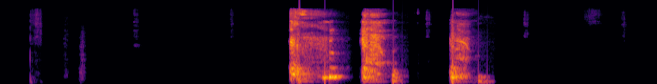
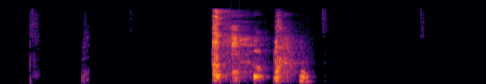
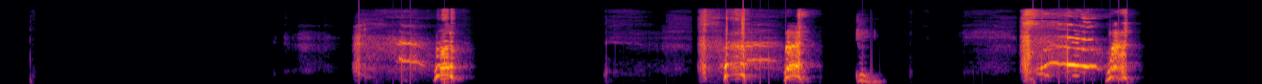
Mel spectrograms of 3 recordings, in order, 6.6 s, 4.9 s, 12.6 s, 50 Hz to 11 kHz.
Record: {
  "cough_length": "6.6 s",
  "cough_amplitude": 29283,
  "cough_signal_mean_std_ratio": 0.28,
  "three_cough_length": "4.9 s",
  "three_cough_amplitude": 29286,
  "three_cough_signal_mean_std_ratio": 0.22,
  "exhalation_length": "12.6 s",
  "exhalation_amplitude": 28800,
  "exhalation_signal_mean_std_ratio": 0.3,
  "survey_phase": "beta (2021-08-13 to 2022-03-07)",
  "age": "45-64",
  "gender": "Female",
  "wearing_mask": "No",
  "symptom_cough_any": true,
  "symptom_runny_or_blocked_nose": true,
  "symptom_onset": "5 days",
  "smoker_status": "Ex-smoker",
  "respiratory_condition_asthma": false,
  "respiratory_condition_other": false,
  "recruitment_source": "Test and Trace",
  "submission_delay": "1 day",
  "covid_test_result": "Positive",
  "covid_test_method": "RT-qPCR",
  "covid_ct_value": 19.3,
  "covid_ct_gene": "ORF1ab gene",
  "covid_ct_mean": 20.3,
  "covid_viral_load": "210000 copies/ml",
  "covid_viral_load_category": "Low viral load (10K-1M copies/ml)"
}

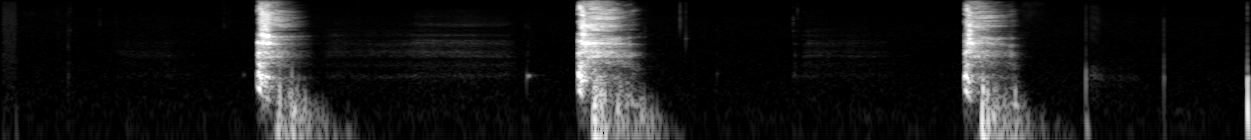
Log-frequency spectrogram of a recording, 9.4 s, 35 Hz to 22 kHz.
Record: {
  "three_cough_length": "9.4 s",
  "three_cough_amplitude": 8319,
  "three_cough_signal_mean_std_ratio": 0.25,
  "survey_phase": "beta (2021-08-13 to 2022-03-07)",
  "age": "18-44",
  "gender": "Female",
  "wearing_mask": "No",
  "symptom_none": true,
  "smoker_status": "Never smoked",
  "respiratory_condition_asthma": false,
  "respiratory_condition_other": false,
  "recruitment_source": "REACT",
  "submission_delay": "1 day",
  "covid_test_result": "Negative",
  "covid_test_method": "RT-qPCR"
}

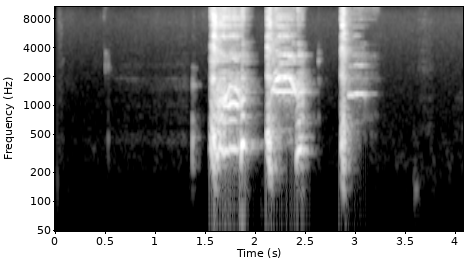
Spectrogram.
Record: {
  "three_cough_length": "4.1 s",
  "three_cough_amplitude": 32691,
  "three_cough_signal_mean_std_ratio": 0.37,
  "survey_phase": "beta (2021-08-13 to 2022-03-07)",
  "age": "45-64",
  "gender": "Female",
  "wearing_mask": "No",
  "symptom_cough_any": true,
  "smoker_status": "Ex-smoker",
  "respiratory_condition_asthma": false,
  "respiratory_condition_other": false,
  "recruitment_source": "REACT",
  "submission_delay": "1 day",
  "covid_test_result": "Negative",
  "covid_test_method": "RT-qPCR",
  "influenza_a_test_result": "Negative",
  "influenza_b_test_result": "Negative"
}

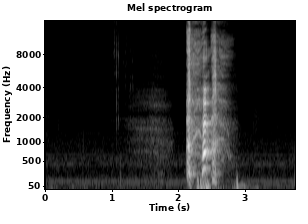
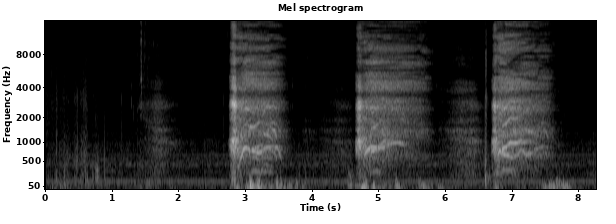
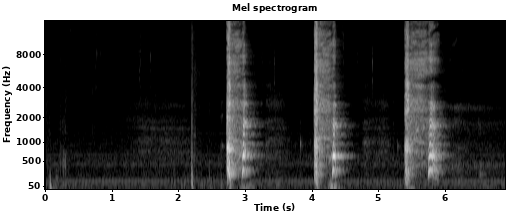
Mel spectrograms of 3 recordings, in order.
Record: {
  "cough_length": "3.8 s",
  "cough_amplitude": 25037,
  "cough_signal_mean_std_ratio": 0.2,
  "exhalation_length": "8.3 s",
  "exhalation_amplitude": 4979,
  "exhalation_signal_mean_std_ratio": 0.42,
  "three_cough_length": "6.9 s",
  "three_cough_amplitude": 17802,
  "three_cough_signal_mean_std_ratio": 0.26,
  "survey_phase": "beta (2021-08-13 to 2022-03-07)",
  "age": "65+",
  "gender": "Female",
  "wearing_mask": "No",
  "symptom_none": true,
  "smoker_status": "Ex-smoker",
  "respiratory_condition_asthma": false,
  "respiratory_condition_other": true,
  "recruitment_source": "REACT",
  "submission_delay": "1 day",
  "covid_test_result": "Negative",
  "covid_test_method": "RT-qPCR"
}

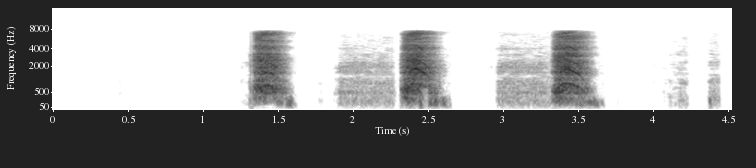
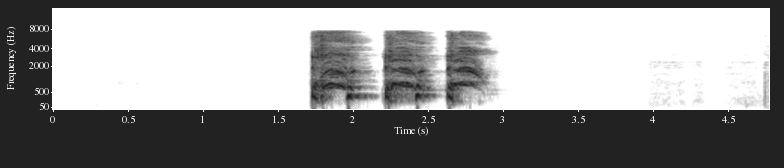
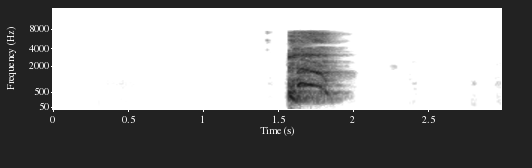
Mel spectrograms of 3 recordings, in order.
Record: {
  "exhalation_length": "4.5 s",
  "exhalation_amplitude": 21895,
  "exhalation_signal_mean_std_ratio": 0.3,
  "three_cough_length": "4.8 s",
  "three_cough_amplitude": 29142,
  "three_cough_signal_mean_std_ratio": 0.34,
  "cough_length": "3.0 s",
  "cough_amplitude": 28761,
  "cough_signal_mean_std_ratio": 0.24,
  "survey_phase": "beta (2021-08-13 to 2022-03-07)",
  "age": "18-44",
  "gender": "Female",
  "wearing_mask": "No",
  "symptom_none": true,
  "smoker_status": "Never smoked",
  "respiratory_condition_asthma": false,
  "respiratory_condition_other": false,
  "recruitment_source": "REACT",
  "submission_delay": "2 days",
  "covid_test_result": "Negative",
  "covid_test_method": "RT-qPCR"
}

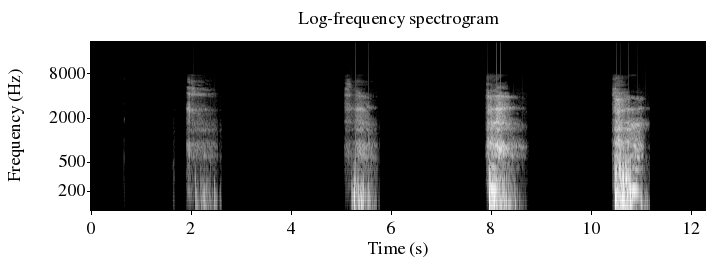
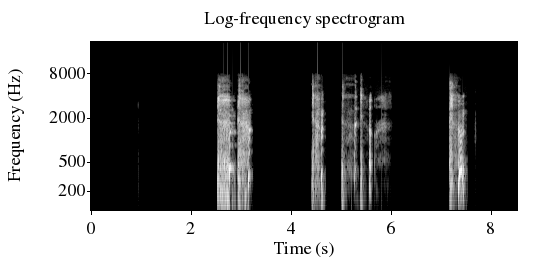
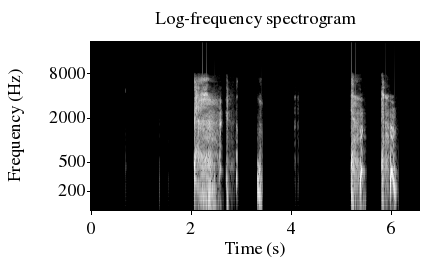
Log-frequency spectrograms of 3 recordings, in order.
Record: {
  "exhalation_length": "12.3 s",
  "exhalation_amplitude": 26351,
  "exhalation_signal_mean_std_ratio": 0.26,
  "three_cough_length": "8.5 s",
  "three_cough_amplitude": 32245,
  "three_cough_signal_mean_std_ratio": 0.29,
  "cough_length": "6.6 s",
  "cough_amplitude": 28507,
  "cough_signal_mean_std_ratio": 0.3,
  "survey_phase": "beta (2021-08-13 to 2022-03-07)",
  "age": "18-44",
  "gender": "Female",
  "wearing_mask": "No",
  "symptom_cough_any": true,
  "symptom_runny_or_blocked_nose": true,
  "symptom_sore_throat": true,
  "symptom_headache": true,
  "symptom_change_to_sense_of_smell_or_taste": true,
  "symptom_loss_of_taste": true,
  "smoker_status": "Current smoker (1 to 10 cigarettes per day)",
  "respiratory_condition_asthma": false,
  "respiratory_condition_other": true,
  "recruitment_source": "Test and Trace",
  "submission_delay": "1 day",
  "covid_test_result": "Positive",
  "covid_test_method": "LFT"
}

